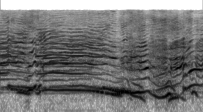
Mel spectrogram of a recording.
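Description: Several young girls screaming together in excitement, with overlapping high-pitched voices held for over a second before they break up.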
